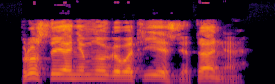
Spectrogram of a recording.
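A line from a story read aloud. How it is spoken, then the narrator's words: Sighing young man. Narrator (Russian): вздохнул молодой человек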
